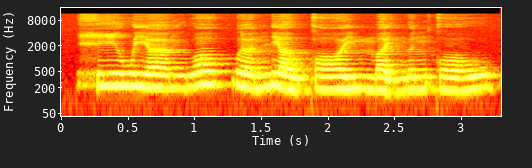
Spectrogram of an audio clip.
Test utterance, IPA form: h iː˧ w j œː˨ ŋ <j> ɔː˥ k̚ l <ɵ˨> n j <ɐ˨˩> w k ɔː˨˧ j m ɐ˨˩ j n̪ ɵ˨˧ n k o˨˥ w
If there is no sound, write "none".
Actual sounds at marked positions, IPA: w, ɵ˨˥, ɐ˨˩

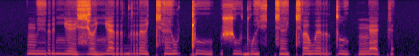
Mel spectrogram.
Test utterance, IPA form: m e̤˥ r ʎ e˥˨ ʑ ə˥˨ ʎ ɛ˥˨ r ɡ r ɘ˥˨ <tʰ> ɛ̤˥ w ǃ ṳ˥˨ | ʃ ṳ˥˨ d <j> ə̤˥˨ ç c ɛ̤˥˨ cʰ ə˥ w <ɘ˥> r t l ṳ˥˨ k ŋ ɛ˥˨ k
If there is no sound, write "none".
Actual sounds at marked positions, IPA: cʰ, w, ɘ˥

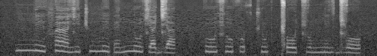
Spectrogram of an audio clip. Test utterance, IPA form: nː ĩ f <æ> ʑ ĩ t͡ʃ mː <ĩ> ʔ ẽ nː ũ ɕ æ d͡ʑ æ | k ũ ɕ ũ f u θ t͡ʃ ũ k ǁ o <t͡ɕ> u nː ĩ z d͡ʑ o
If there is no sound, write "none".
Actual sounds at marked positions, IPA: æ̃, ĩ, t͡ɕ

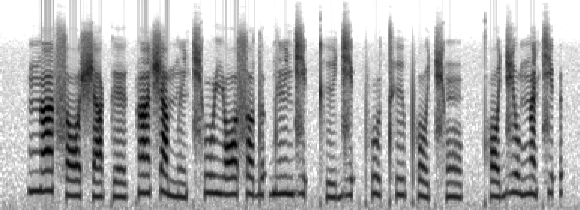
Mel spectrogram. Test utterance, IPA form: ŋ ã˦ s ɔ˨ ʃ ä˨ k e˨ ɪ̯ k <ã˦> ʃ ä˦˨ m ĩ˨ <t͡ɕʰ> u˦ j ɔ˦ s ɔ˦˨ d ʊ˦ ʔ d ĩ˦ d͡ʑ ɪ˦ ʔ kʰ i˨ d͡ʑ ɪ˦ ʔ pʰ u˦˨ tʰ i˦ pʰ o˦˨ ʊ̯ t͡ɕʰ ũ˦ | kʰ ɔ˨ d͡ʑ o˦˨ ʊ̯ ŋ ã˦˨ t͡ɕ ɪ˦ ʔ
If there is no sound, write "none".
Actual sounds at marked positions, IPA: ã˦, t͡ɕʰ

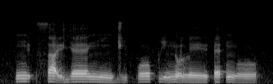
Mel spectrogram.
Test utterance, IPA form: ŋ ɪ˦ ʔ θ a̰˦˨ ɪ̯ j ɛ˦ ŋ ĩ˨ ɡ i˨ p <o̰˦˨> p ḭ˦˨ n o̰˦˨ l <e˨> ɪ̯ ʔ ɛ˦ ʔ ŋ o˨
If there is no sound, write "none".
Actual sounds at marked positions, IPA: o˦, e˨

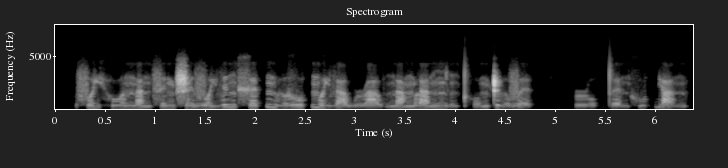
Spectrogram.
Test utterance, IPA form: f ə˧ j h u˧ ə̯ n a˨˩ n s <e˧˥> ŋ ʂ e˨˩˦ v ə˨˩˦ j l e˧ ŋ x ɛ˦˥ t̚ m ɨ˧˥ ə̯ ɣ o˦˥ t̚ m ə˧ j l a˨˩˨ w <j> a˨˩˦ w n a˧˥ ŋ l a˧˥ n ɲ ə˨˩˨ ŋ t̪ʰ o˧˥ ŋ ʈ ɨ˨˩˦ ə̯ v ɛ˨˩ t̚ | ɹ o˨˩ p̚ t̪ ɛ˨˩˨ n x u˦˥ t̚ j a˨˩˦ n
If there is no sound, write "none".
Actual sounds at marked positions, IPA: e˧, ɹ

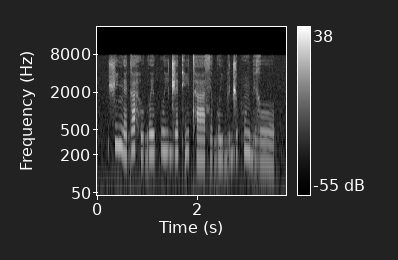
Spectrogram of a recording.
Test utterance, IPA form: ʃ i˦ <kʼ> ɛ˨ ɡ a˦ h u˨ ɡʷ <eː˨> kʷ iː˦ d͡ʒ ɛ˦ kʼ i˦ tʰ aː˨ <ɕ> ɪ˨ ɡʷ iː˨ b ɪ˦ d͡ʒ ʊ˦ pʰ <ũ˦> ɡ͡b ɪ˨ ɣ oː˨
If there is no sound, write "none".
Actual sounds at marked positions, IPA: ŋ, eː˦, s, ũ˦

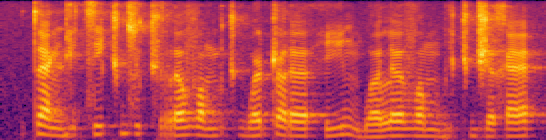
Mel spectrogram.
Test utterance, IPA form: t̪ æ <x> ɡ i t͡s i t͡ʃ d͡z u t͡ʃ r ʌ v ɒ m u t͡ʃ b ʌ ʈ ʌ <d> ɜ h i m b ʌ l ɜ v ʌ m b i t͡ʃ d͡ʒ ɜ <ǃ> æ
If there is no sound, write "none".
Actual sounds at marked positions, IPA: ŋ, ɾ, x

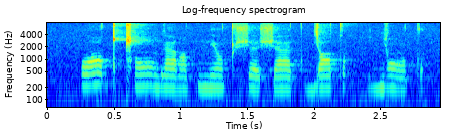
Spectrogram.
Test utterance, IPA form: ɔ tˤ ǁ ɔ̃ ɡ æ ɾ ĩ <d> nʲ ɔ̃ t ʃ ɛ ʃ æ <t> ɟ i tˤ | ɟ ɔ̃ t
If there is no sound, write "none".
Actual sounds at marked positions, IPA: tˤ, t

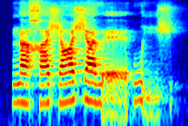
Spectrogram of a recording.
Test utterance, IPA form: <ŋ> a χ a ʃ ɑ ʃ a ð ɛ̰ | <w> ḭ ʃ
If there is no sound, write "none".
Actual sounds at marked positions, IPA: ŋ, w

